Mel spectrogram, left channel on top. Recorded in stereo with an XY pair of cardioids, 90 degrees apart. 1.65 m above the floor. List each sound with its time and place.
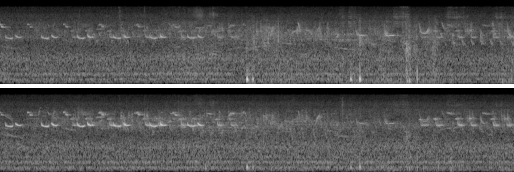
2.5 s footsteps: 60° left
